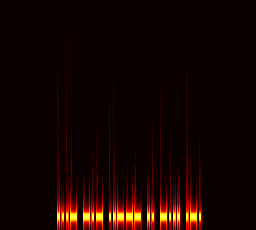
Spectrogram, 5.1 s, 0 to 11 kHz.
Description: Morse code, heard as a keyed tone, about 28 wpm, 700 Hz. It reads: VK2IBR
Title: DXCC-100 Call Signs - 6 Characters - 28wpm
